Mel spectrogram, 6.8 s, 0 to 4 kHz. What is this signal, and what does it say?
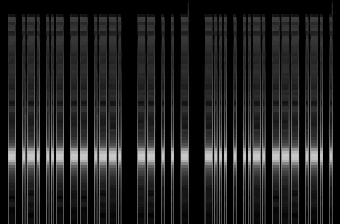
Morse code, heard as a keyed tone, about 25 wpm, 550 Hz. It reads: TRUMP MEET BEFORE
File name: podcast / News headlines-1x-25x25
